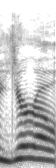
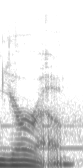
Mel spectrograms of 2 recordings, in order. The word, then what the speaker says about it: gyro: I think it's pronounced euro. – Spell it. – G-Y-R-O. – G-Y-R-O. – So it's euro.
